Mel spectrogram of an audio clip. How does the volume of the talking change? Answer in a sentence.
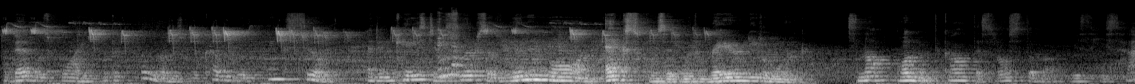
The volume of the talking goes up, then down.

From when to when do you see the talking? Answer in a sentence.
You can hear the talking from 0.0 to 11.3 s.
